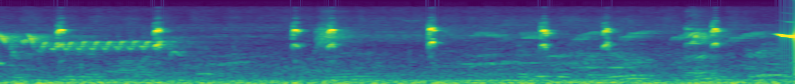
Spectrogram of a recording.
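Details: High chips and a short dry trill from a rufous-collared sparrow in the wild, followed by scattered sharp, high single notes at irregular intervals.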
